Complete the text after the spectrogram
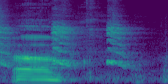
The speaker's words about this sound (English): You can hear Rio's got a squeaky toy. He gets so excited.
